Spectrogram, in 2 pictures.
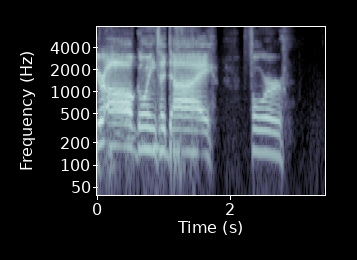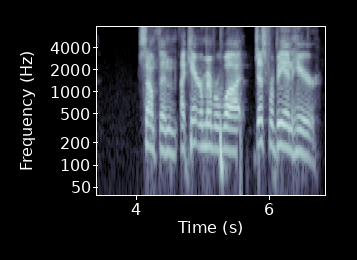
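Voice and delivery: big, booming voice. Game master voices a being speaking from the middle of a fire: big booming voice. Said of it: "a big booming voice comes out of the middle of the fire".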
